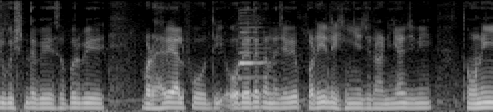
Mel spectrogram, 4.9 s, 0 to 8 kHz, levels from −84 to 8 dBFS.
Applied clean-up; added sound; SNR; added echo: none; Wind instrument, woodwind instrument; 8 dB; none.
